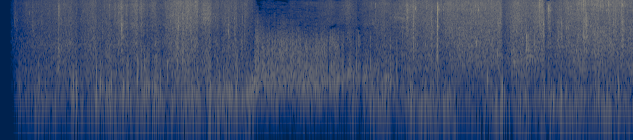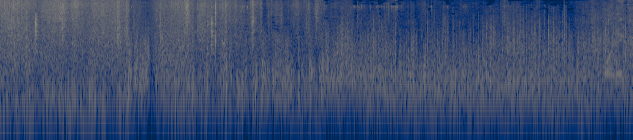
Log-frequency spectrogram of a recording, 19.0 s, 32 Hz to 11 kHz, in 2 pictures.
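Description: Wind gusting hard on the microphone aboard a Pearson 36 sailboat under way, with water rushing along the hull beneath it.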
